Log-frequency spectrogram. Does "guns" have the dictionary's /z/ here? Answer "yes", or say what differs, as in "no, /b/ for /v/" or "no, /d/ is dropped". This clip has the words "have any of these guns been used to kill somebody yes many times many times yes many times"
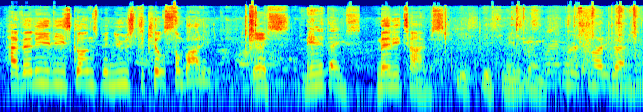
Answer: yes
